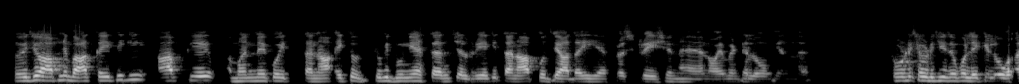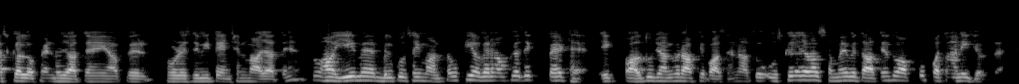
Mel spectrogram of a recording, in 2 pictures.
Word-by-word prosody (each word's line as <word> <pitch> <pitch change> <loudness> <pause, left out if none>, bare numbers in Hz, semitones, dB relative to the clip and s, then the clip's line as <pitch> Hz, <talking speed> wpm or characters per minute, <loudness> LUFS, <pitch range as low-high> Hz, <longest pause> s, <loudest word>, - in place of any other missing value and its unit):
तो 165 - -4
ये 170 - +3
जो 200 +4 +6
आपने 175 +2 +6
बात 170 -2 +6
कही 180 0 +1
थी 205 +4 -5
कि 215 +1 -6 0.2
आपके 190 +3 +3 0.3
मन 155 0 -2
में 165 0 0
कोई 165 -1 -1 0.2
तना 140 0 +2
एक 150 - -5
तो 170 -4 -1
क्योंकि 165 0 -3
दुनिया 155 +1 -1
ऐसे-तैसे 150 -2 0
चल 140 - -1
रही 140 +1 -2
है 140 - -1
कि 160 - -8
तनाव 140 0 +5
कुछ 155 - -5
ज़्यादा 135 0 +3
ही 135 0 -2
है, 135 -1 -4
फ़्रस्ट्रेशन 130 0 -7
है, 125 -1 -7
अनोयमेंट 125 +1 -7
है - - -5
लोगों 130 0 -7
के - - -19
अंदर। 125 - -20 0.9
छोटी-छोटी 180 0 +1
चीज़ों 165 -1 0
को 170 - +1
लेके 155 0 0
लोग 155 -1 +3
आजकल 150 +1 +3
ऑफेंड 145 0 -2
हो 140 - -3
जाते 135 -1 +2
हैं 135 0 -3
या 130 0 -1
फिर 135 +3 -4 0.2
थोड़े-से 140 +1 -2
भी 145 0 -3
टेंशन 140 0 -6
में 145 -1 -2
आ - - +5
जाते 130 +6 -1
हैं। 225 - -12
तो 195 - -9
हाँ, 175 0 +7
ये 175 +4 +6
मैं 185 -3 +1
बिल्कुल 155 +3 -2
सही 175 +1 -5
मानता 155 0 -4
हूँ 185 - -5
कि 210 - -2
अगर 185 0 +2
आपका 180 +2 -1
पास 200 - -5
एक 200 0 -4
पेट 180 -2 0
है। 135 - -5 0.2
एक 150 0 -5
पालतू 150 +4 +4
जानवर 160 0 0
आपके 155 +2 +4
पास - - +3
है 135 - -15
ना, 140 - -4
तो 150 +4 -6
उसके 175 +6 -4
साथ 200 0 +5
आप 195 - +4
समय 180 -1 -2
बिताते 185 0 +4
हैं, 190 - -7
तो 195 - +1
आपको 180 +3 +2
पता 170 -1 -1
नहीं 165 -2 -2
चलता 470 - -12
है - - -16
155 Hz, 260 wpm, -25 LUFS, 140-180 Hz, 0.9 s, हाँ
